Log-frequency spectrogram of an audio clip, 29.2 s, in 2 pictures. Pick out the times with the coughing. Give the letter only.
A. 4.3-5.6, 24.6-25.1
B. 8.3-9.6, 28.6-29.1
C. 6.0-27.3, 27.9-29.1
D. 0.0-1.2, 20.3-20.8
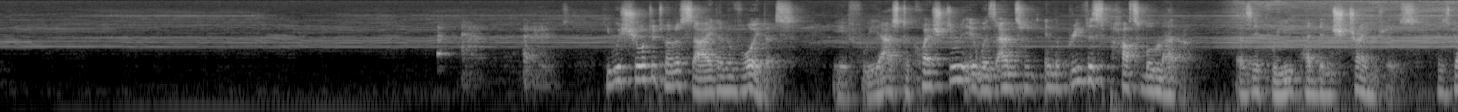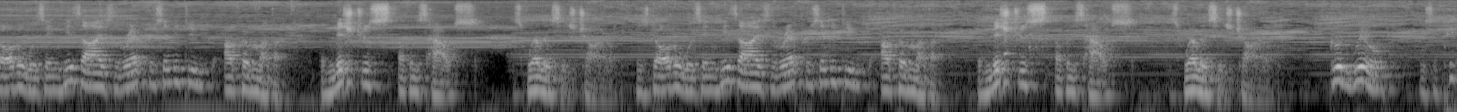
A.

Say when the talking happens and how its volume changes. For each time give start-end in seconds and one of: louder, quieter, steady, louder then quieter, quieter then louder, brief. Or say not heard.
6.0-27.3 steady
27.9-29.1 brief.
